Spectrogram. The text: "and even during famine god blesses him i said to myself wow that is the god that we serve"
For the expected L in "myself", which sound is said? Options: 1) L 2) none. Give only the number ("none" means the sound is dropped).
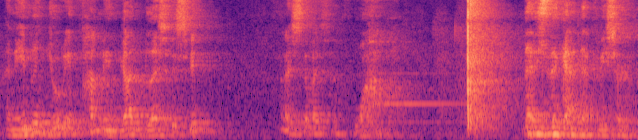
2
